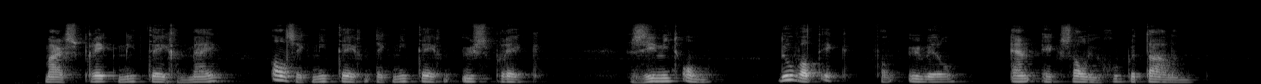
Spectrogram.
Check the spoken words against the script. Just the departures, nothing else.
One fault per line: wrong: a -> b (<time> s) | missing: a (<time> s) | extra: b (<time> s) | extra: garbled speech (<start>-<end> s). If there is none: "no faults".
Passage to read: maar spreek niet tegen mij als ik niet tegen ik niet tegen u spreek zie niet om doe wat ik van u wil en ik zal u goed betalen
no faults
